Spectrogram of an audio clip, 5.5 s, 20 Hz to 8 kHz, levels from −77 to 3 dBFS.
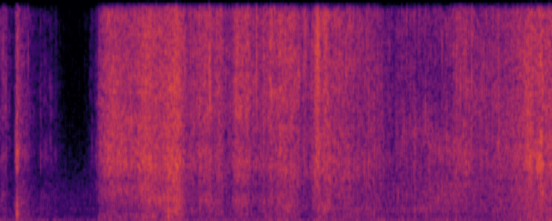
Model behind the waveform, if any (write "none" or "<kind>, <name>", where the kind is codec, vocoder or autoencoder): none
